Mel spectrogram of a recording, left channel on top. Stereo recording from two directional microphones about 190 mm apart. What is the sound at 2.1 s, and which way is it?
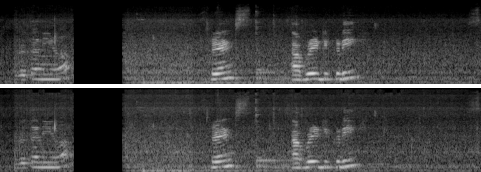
A woman's voice, 15° left (ahead or behind).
